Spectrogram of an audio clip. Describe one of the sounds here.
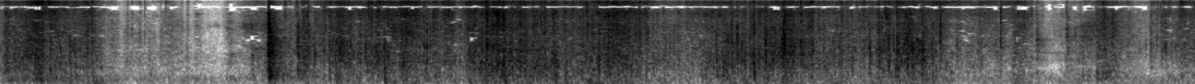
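Tissue paper rustles and crinkles.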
